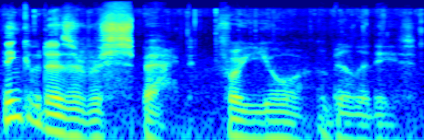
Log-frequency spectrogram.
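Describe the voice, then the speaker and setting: A man playing a sophisticated villain leader in an ASMR roleplay, speaking formally and politely with measured pauses and quiet menace. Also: rumbling low, sing-song, slight background noise, exaggerated voice. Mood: calmly guarded. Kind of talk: ASMR roleplay, intimate second-person acting.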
